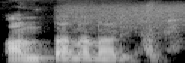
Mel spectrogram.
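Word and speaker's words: Antananarivo: মাদাগাস্কারের রাজধানীর নাম হচ্ছে আন্তানারিভৌ উচ্চারণটা দিলে আন্তানা নারীভ ন্যাটো কোন ধরনের যুগ?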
